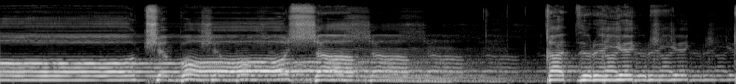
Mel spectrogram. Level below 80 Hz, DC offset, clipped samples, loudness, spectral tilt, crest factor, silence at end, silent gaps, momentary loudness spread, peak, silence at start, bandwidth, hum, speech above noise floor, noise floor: -62 dBFS; under 0.1%; under 0.1%; -14 LUFS; -5.5 dB/octave; 14 dB; 0 s; none; 15 LU; -2 dBFS; 0 s; 18 kHz; none; 21 dB; -35 dBFS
